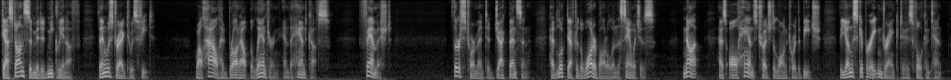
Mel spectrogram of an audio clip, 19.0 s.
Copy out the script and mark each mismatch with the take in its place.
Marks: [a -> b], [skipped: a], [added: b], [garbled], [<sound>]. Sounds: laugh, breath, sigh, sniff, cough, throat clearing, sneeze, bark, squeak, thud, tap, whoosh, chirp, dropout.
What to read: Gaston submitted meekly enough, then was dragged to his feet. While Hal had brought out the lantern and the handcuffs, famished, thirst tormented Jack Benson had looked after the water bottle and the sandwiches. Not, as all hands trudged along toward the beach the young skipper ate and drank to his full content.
Gaston submitted meekly enough, then was dragged to his feet. While Hal had brought out the lantern and the handcuffs, famished, thirst tormented Jack Benson had looked after the water bottle and the sandwiches. Not, as all hands trudged along toward the beach the young skipper ate and drank to his full content.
